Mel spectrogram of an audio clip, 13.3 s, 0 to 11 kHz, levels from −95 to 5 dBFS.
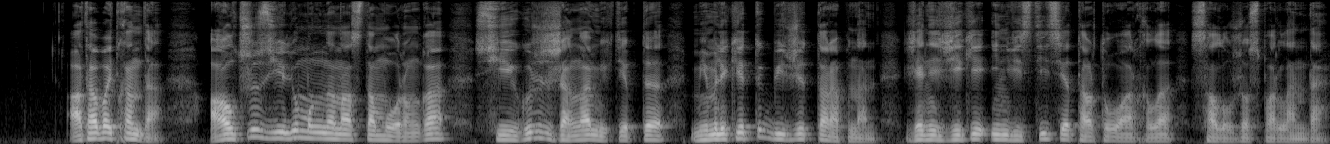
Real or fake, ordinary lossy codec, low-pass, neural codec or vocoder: real; none; none; none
